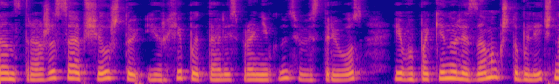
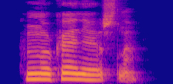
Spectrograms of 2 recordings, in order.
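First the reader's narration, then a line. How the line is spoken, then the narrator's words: Snorting. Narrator (Russian): хмыкнул Аласдер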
